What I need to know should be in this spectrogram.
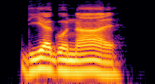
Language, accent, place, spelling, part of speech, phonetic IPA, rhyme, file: German, Germany, Berlin, diagonal, adjective, [diaɡoˈnaːl], -aːl, De-diagonal.ogg
- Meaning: diagonal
